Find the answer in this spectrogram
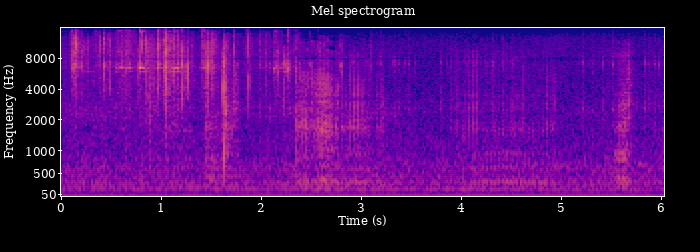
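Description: A red poodle playing with a plush toy on a rug: a quick flurry of light clicks, scuffs and jingles from its paws and harness in the first couple of seconds, then quieter rustling.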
